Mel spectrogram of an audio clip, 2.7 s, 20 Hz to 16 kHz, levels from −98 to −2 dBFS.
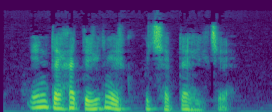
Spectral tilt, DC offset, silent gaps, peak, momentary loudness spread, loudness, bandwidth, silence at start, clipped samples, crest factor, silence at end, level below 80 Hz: -4.5 dB/octave; under 0.1%; none; -2 dBFS; 7 LU; -23 LUFS; 11 kHz; 0.3 s; under 0.1%; 20 dB; 0.45 s; -52 dBFS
